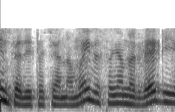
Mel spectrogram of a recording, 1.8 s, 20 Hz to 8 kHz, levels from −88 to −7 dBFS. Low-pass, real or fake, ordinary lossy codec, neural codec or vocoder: 7.2 kHz; fake; AAC, 16 kbps; codec, 44.1 kHz, 3.4 kbps, Pupu-Codec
